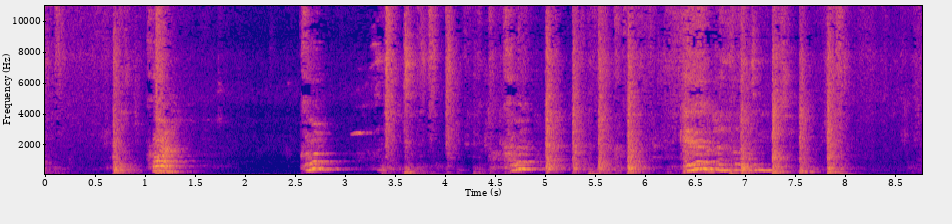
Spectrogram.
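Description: A Great Dane puppy's paws and claws knocking and scuffling against a bathtub and tiled floor as she is coaxed to climb in: a run of short sharp knocks, with low voices in between.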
